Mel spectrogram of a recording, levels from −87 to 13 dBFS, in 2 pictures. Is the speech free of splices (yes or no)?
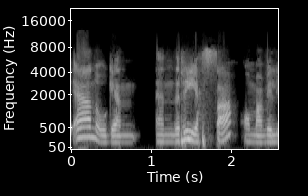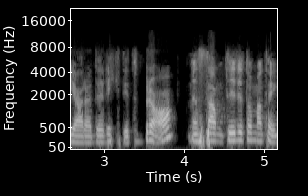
no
